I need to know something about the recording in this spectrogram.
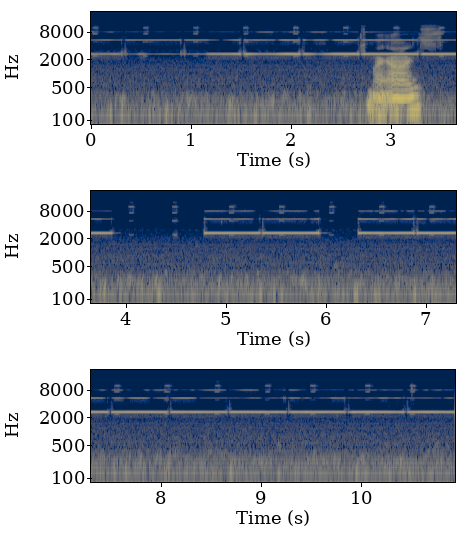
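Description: A handheld thermometer gives a steady high beep that pulses rapidly.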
